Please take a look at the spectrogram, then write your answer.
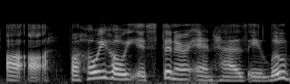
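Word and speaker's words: ʻaʻā: Now these names are Hawaiian, so hopefully I will pronounce them correctly. One is Pahoehoe and the other is A'a.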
